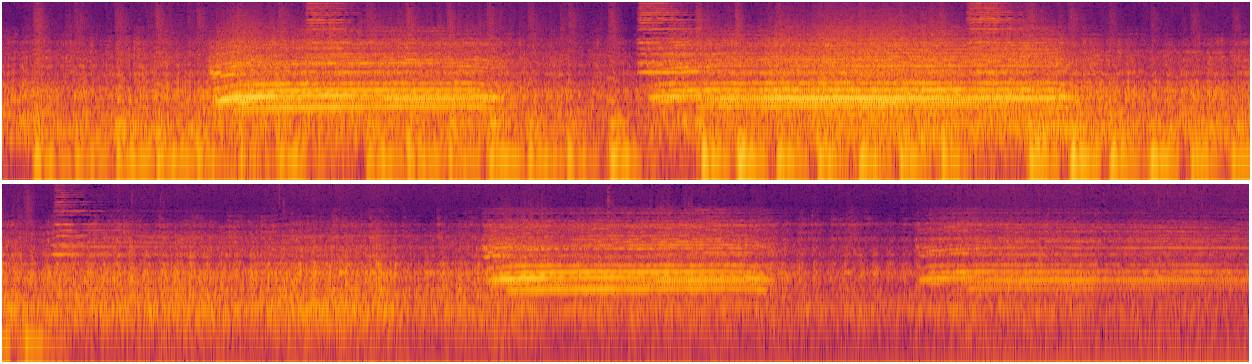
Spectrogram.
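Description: An old steam locomotive chugs with a steady, rhythmic low puffing that fades out midway, while its whistle sounds four long, sustained, loud blasts, two early and two near the end.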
